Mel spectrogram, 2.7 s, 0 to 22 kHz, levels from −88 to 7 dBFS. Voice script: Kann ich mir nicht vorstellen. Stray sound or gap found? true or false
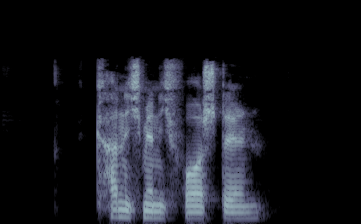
false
